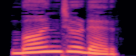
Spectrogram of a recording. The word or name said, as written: ಬಾಂಜೊಡರ್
